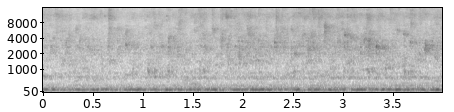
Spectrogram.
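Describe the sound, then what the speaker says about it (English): A Pro Combi 85HE boiler runs in hot water mode, giving a steady low hum with a watery rush of flow throughout, constant and fairly close. "I'm running hot water mode at the moment."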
